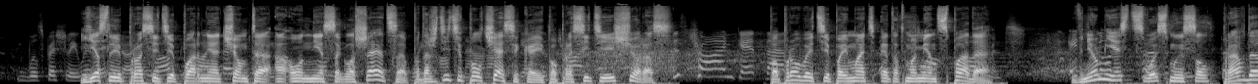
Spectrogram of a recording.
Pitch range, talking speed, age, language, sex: 125-165 Hz, 125 wpm, 20-39, Russian, male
